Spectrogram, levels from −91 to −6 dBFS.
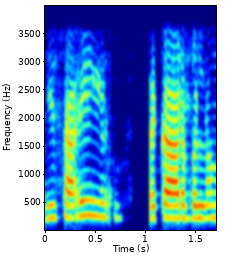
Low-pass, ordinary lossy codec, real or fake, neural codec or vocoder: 3.6 kHz; none; fake; codec, 16 kHz, 8 kbps, FunCodec, trained on LibriTTS, 25 frames a second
